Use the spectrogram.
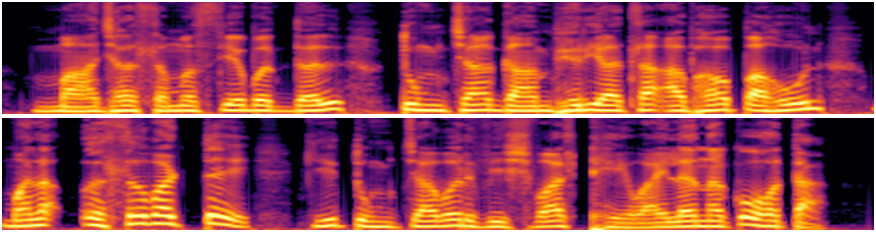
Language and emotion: Marathi, disgusted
